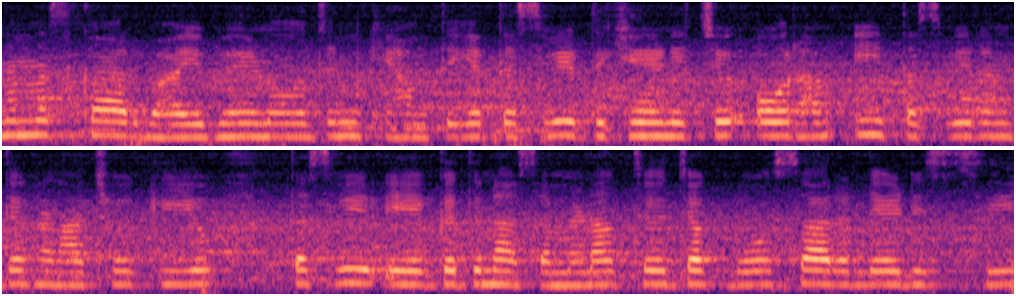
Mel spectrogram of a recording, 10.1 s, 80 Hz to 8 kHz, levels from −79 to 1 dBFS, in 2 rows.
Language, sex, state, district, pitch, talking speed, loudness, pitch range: Garhwali, female, Uttarakhand, Tehri Garhwal, 230 Hz, 180 wpm, -18 LUFS, 230-235 Hz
